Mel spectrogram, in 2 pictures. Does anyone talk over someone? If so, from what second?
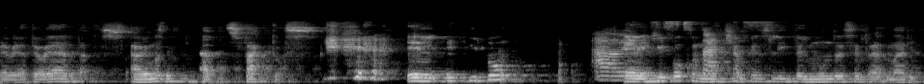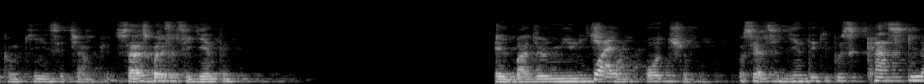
6 s

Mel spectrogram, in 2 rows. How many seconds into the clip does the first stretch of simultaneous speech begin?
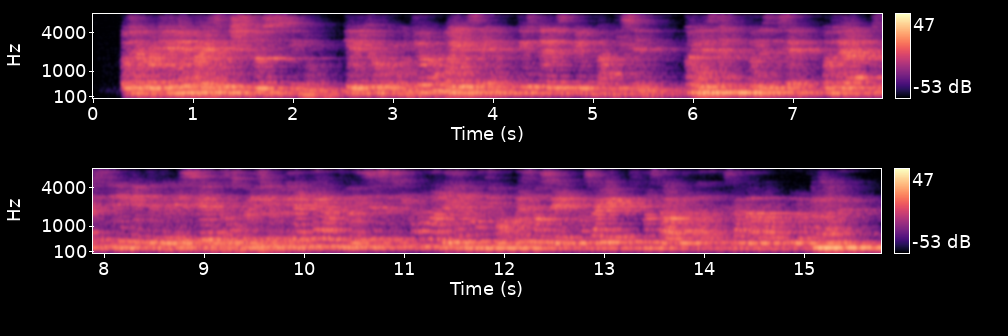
9 s

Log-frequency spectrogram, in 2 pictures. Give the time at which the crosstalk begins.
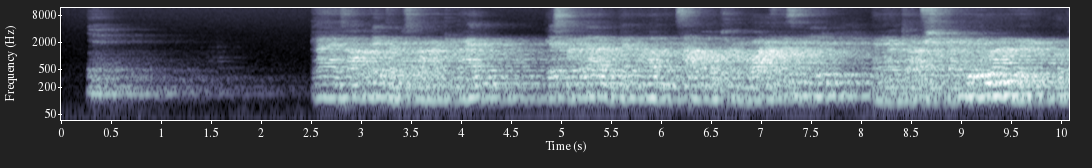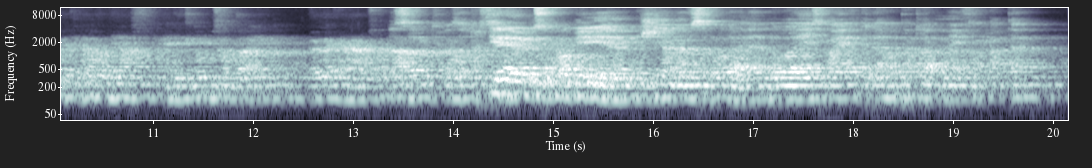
13 s

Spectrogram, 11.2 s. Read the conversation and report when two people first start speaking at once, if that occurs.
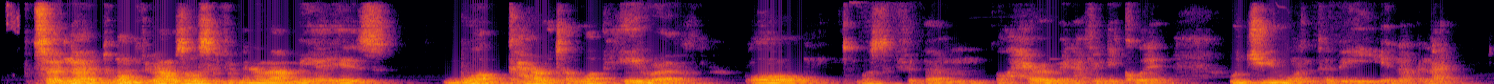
none

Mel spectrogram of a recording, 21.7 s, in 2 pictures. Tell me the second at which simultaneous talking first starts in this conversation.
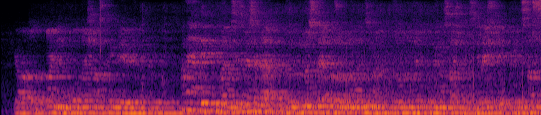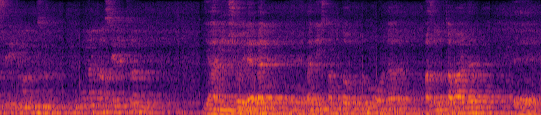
none

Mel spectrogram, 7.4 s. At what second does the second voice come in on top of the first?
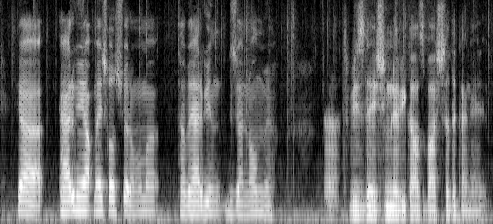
none

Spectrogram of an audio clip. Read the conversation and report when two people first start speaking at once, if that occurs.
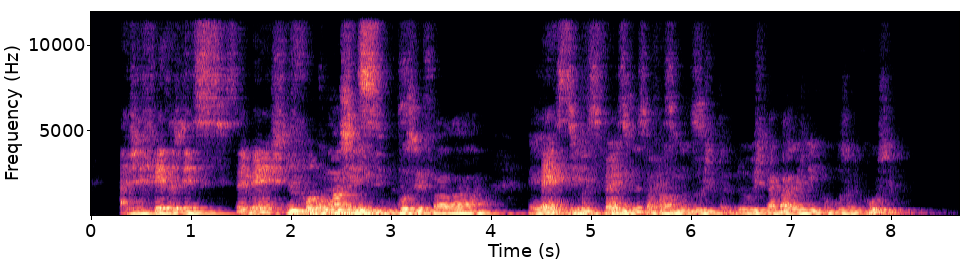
2 s

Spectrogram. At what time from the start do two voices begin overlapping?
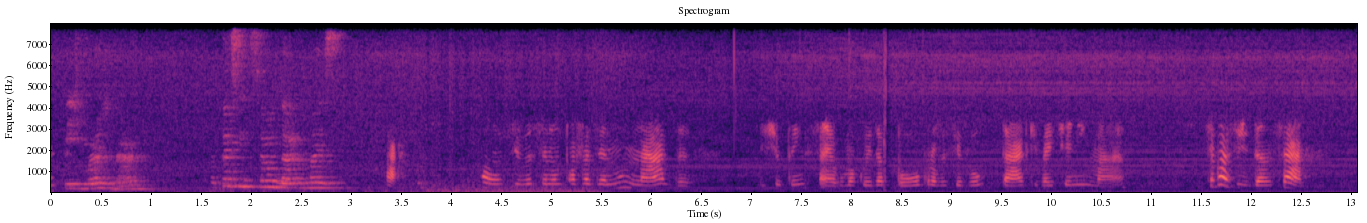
none

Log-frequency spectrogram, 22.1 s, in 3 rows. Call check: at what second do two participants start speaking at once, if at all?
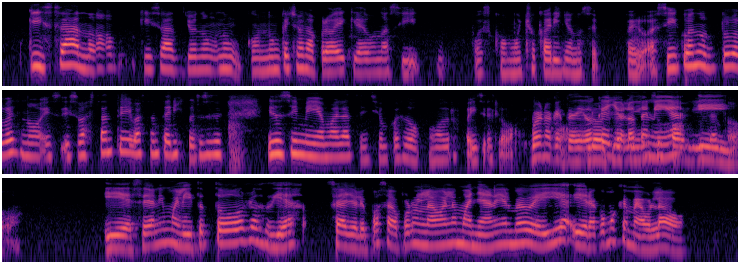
13 s

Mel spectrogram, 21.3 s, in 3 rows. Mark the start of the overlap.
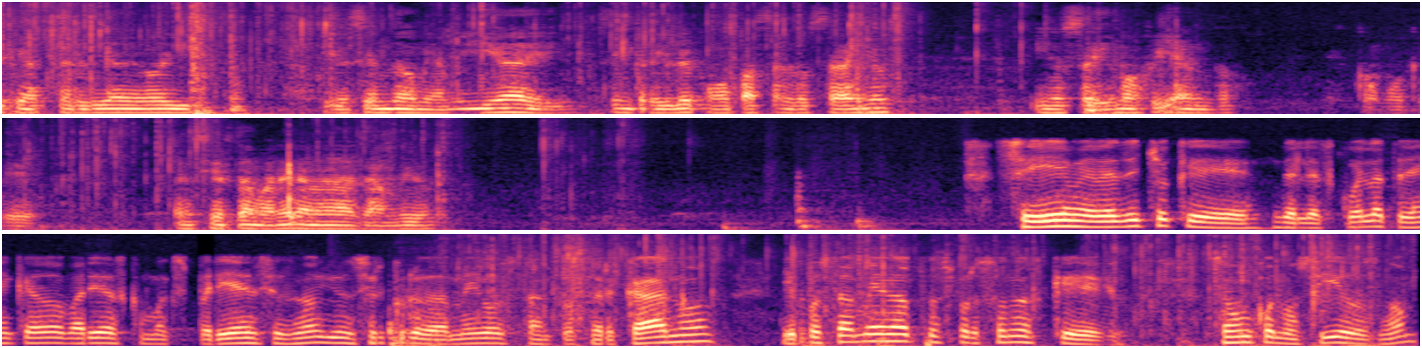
none

